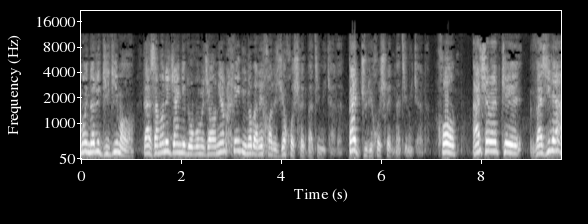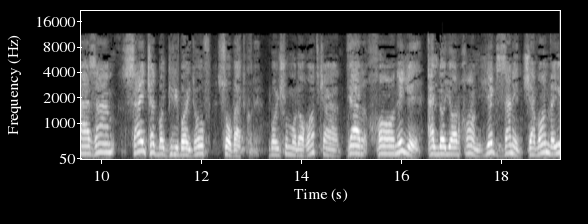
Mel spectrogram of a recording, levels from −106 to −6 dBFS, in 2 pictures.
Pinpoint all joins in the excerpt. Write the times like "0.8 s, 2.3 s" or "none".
5.3 s

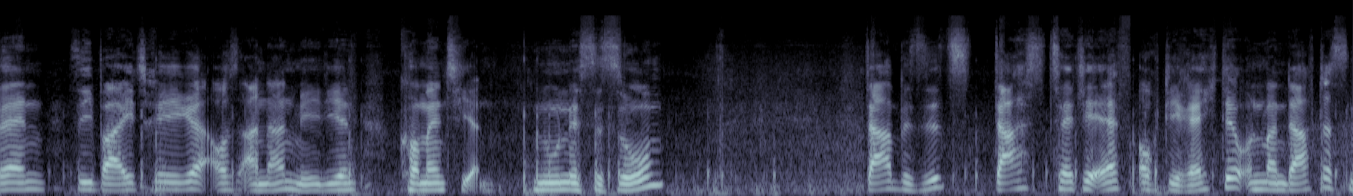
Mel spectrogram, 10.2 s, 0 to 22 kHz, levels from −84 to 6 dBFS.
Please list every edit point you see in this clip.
6.5 s

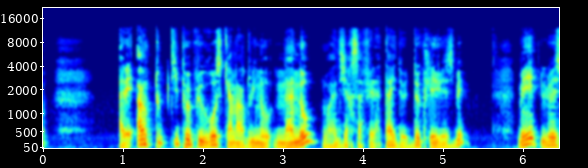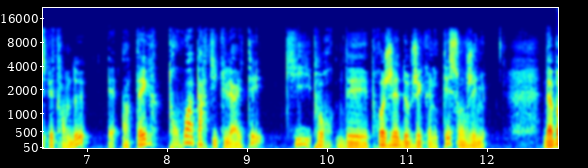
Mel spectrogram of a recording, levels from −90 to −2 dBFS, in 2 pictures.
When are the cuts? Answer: 9.8 s, 11.8 s

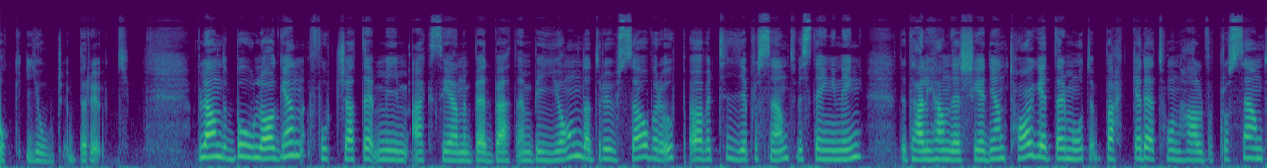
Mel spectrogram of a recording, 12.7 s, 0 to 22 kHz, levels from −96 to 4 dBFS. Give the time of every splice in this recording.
none

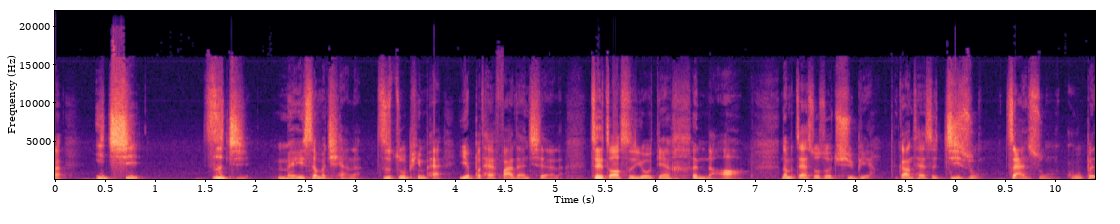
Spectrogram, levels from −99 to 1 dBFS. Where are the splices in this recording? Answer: 7.2 s

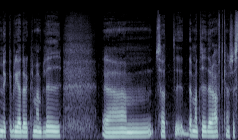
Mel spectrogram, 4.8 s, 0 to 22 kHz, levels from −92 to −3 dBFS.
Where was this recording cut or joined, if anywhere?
3.1 s

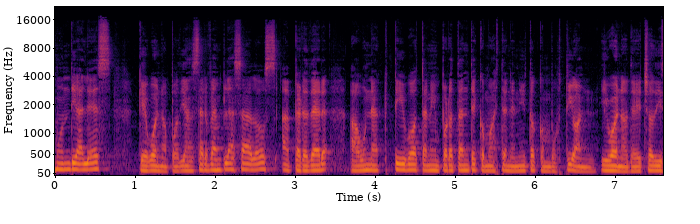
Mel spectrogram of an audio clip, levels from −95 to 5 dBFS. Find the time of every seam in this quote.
none

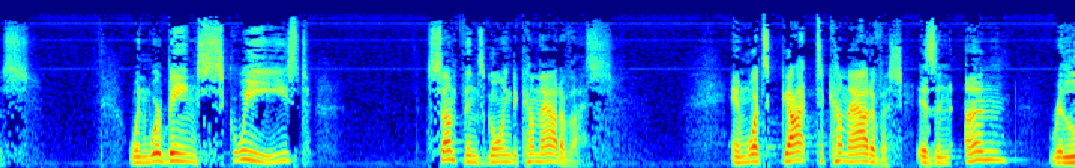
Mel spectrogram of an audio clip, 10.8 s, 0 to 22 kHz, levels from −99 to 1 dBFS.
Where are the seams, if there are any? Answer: 9.0 s

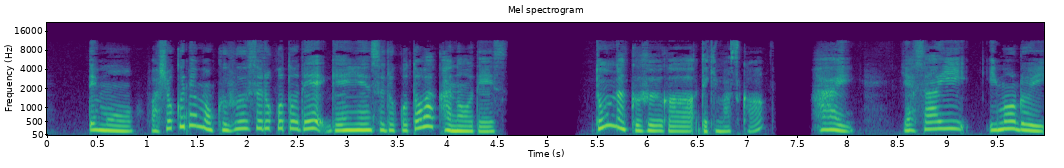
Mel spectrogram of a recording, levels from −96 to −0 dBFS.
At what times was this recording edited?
none

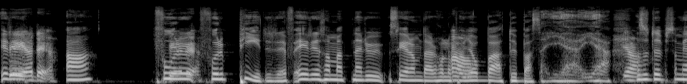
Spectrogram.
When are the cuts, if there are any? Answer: none

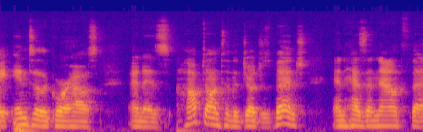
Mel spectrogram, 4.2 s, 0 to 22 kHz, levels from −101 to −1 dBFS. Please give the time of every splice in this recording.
1.8 s

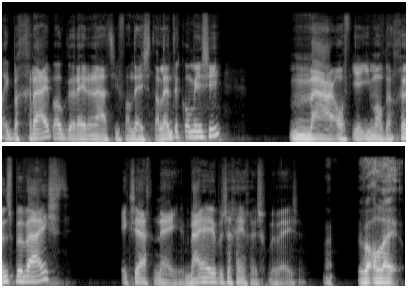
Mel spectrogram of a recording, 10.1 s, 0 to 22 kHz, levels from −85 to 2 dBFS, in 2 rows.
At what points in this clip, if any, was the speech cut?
none

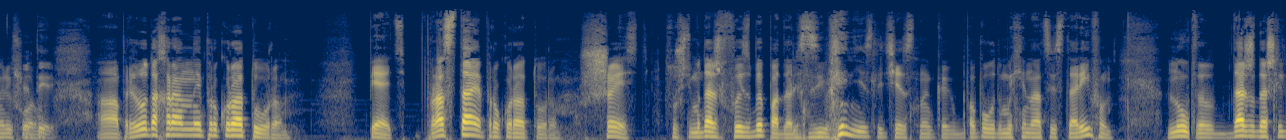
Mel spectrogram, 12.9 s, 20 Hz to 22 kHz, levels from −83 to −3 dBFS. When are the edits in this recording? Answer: 6.6 s, 9.6 s, 11.9 s

